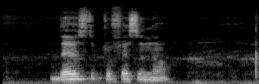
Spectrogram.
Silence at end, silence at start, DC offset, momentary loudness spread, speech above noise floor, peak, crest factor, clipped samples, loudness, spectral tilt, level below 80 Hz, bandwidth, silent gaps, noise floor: 0 s; 0.5 s; under 0.1%; 12 LU; 23 dB; -4 dBFS; 20 dB; under 0.1%; -19 LUFS; -3 dB/octave; -46 dBFS; 16 kHz; none; -42 dBFS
